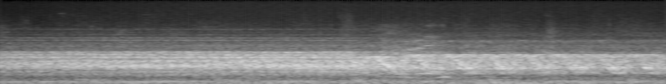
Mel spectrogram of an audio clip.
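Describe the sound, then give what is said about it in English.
An emergency vehicle siren wails steadily and fairly loudly from outside, holding a constant tone throughout with a low rumble of traffic underneath and no talking. “And there's those sirens again.”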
